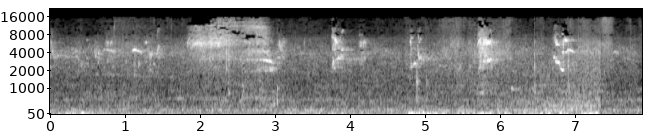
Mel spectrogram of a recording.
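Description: Scattered short, high bird chirps over a quiet outdoor background. A low rumble of handling noise on the microphone comes in about five seconds in and lasts about two seconds.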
